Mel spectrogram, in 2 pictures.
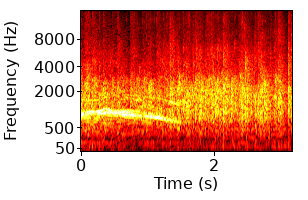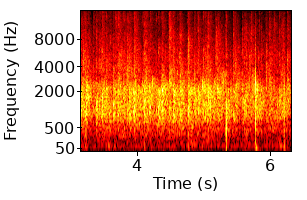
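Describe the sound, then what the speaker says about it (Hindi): Studio audience applause on a Pakistani morning TV show, sustained loud clapping from a crowd filling the whole stretch, with a brief whistle-like tone early on and a couple of sharp knocks near the end. "जरा जोर से तालियां बजा के बताएं"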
